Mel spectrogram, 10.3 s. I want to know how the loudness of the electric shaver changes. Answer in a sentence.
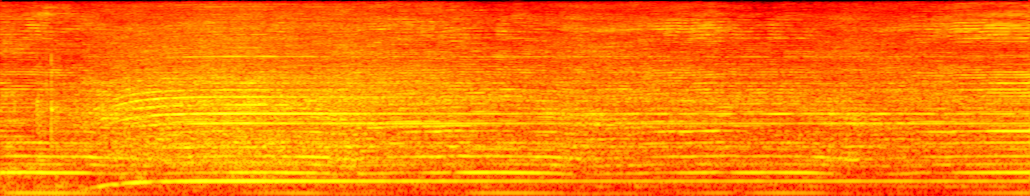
The loudness of the electric shaver stays about the same.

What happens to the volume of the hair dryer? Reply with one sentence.
The volume of the hair dryer goes down.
